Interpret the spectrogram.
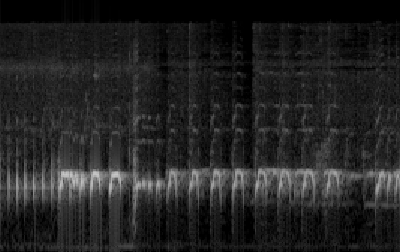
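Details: Lively local zebra dove song meant to prompt other zebra doves to sing: fast stuttering notes give way to a clear train of bouncy rolled coos, about three per second, each slightly rising then falling.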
